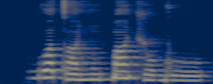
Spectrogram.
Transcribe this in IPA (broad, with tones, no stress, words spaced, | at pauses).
ɡʷa˦tã˨ɲũ˨ k͡pã˦t͡ʃo˨ ɡuː˨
